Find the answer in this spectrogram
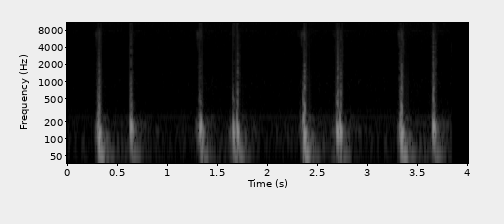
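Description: Heartbeat sound effect: pairs of deep lub-dub thumps, about one pair a second, over a faint steady hum. It stops just before the end.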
